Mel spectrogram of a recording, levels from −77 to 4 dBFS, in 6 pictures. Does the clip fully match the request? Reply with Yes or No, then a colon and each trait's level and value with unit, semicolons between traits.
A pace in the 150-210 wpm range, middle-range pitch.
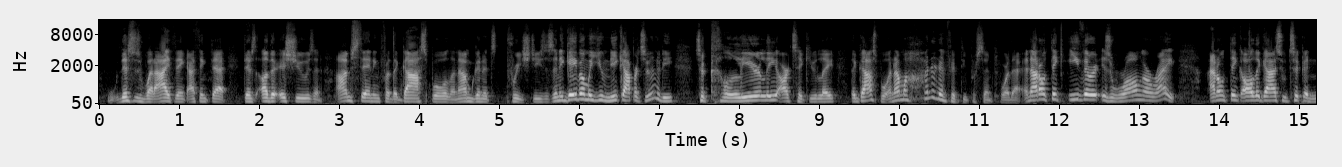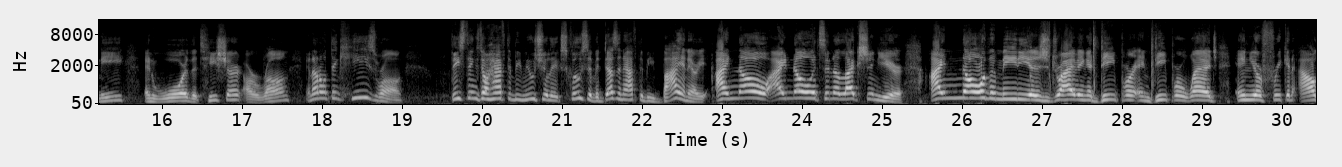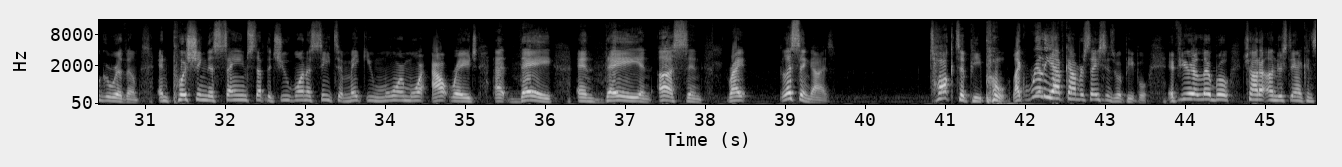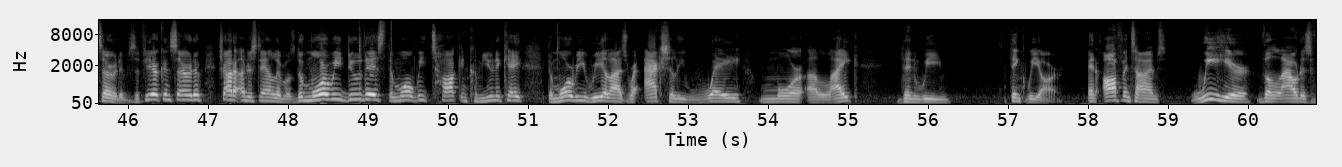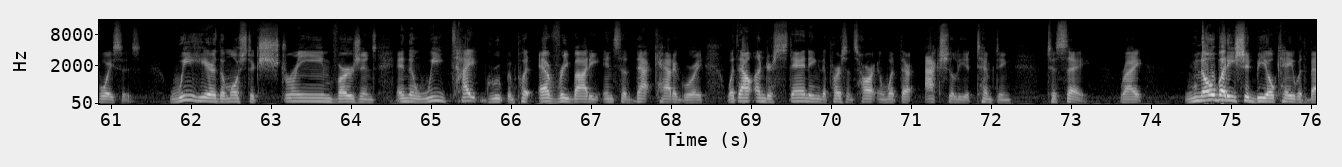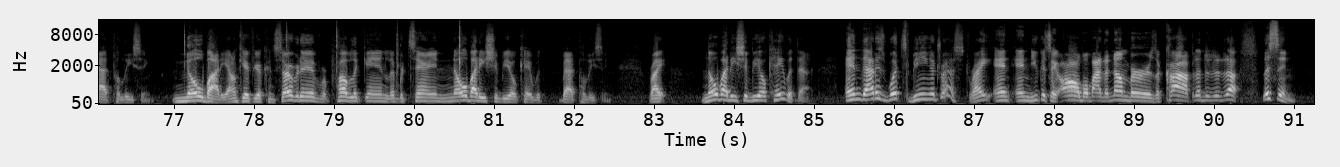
Yes: average, 180 wpm; medium, 160 Hz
